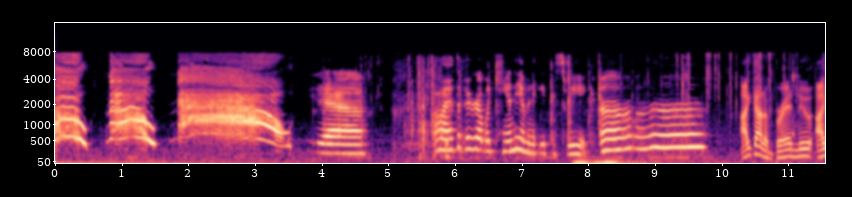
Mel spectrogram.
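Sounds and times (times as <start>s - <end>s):
voice imitating a droid screaming: 0.0s - 3.6s
speech: 6.1s - 11.5s.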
